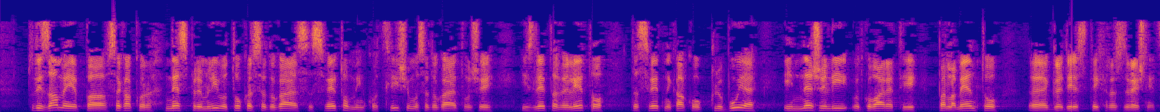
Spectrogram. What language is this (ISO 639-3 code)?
slv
